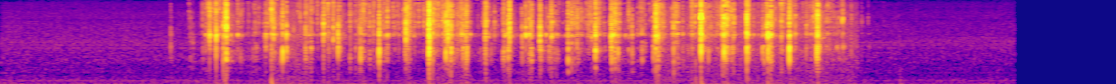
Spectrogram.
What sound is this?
A child playing with keys.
